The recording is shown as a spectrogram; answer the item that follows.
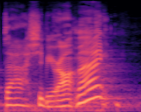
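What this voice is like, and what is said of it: Put-on Australian accent. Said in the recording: “She loved when I try an Aussie accent.”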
